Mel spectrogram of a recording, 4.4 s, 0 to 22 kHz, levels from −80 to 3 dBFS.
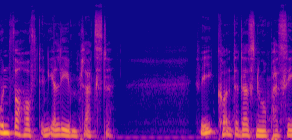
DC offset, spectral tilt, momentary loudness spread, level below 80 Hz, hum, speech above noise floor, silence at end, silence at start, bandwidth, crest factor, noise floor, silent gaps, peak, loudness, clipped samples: under 0.1%; -6.5 dB/octave; 9 LU; -48 dBFS; none; 32 dB; 0 s; 0 s; 15.5 kHz; 16 dB; -55 dBFS; none; -8 dBFS; -24 LUFS; under 0.1%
